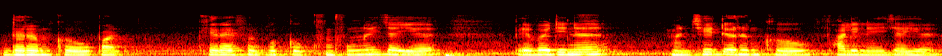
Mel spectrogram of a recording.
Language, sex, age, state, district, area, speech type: Bodo, male, 18-30, Assam, Kokrajhar, rural, spontaneous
